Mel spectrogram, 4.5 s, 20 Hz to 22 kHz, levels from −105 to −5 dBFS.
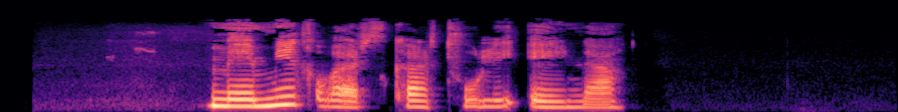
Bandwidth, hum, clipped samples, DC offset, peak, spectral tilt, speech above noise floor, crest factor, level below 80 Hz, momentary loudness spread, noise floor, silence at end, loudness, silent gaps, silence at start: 10 kHz; none; under 0.1%; under 0.1%; -2 dBFS; -5.5 dB/octave; 64 dB; 20 dB; -74 dBFS; 14 LU; -83 dBFS; 1.4 s; -20 LUFS; none; 1.05 s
